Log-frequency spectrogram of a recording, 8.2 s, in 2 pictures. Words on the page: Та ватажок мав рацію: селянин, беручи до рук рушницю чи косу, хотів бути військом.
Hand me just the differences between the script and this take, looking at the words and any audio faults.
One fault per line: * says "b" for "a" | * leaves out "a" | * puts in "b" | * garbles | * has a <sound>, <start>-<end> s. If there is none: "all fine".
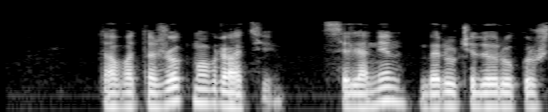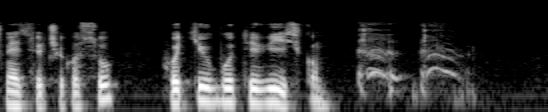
* has a cough, 6.8-7.7 s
